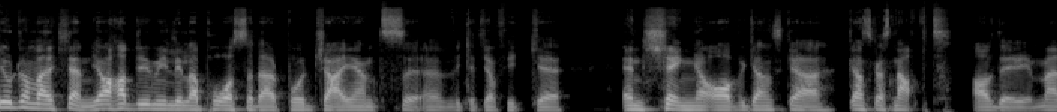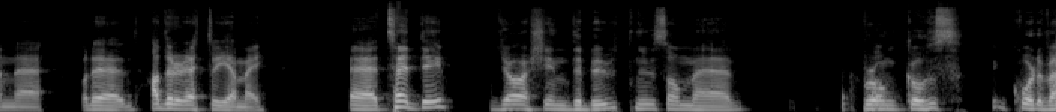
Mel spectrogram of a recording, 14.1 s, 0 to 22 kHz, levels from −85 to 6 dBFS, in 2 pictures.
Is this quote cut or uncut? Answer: uncut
